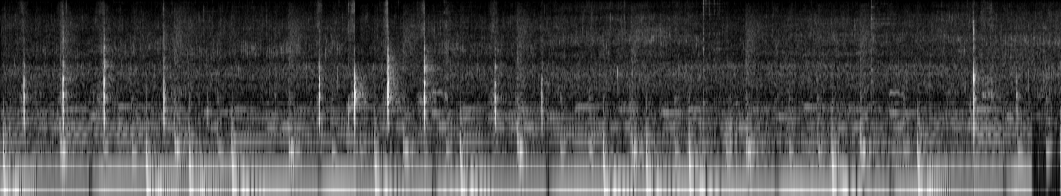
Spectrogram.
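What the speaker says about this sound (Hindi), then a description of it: "चिकन को थोड़ी थोड़ी देर के बाद चलाते रहें।" Chicken fries in a pan and is stirred now and then, giving a soft, continuous sizzle broken by sharp scrapes and clinks of the spoon against the pan.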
